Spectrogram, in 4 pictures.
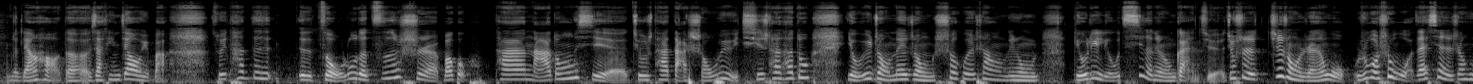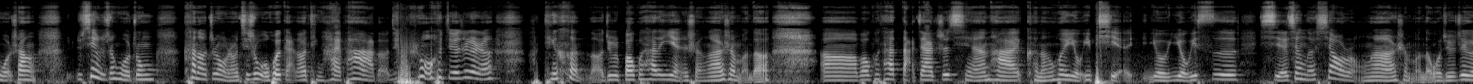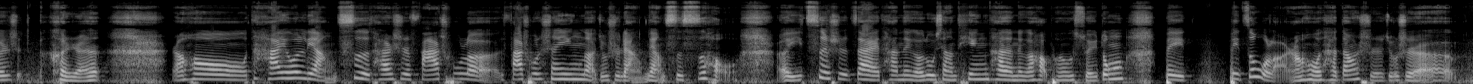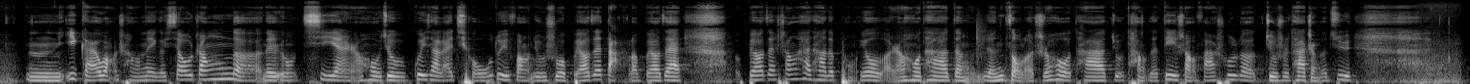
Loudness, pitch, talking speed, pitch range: -23 LUFS, 210 Hz, 275 characters per minute, 190-235 Hz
